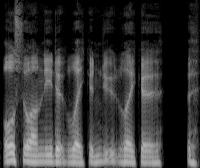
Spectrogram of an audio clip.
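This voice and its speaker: A man with a creaky, fry-laden voice delivers a rambling bedtime monologue as a podcast host. His phrasing is halting and stammering, drifting off into tangents. The sound is dry, with no room around the voice, and his pitch sits in an ordinary male range. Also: flat delivery, darkish tone, dry recording. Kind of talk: rambling bedtime monologue to lull listeners to sleep.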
